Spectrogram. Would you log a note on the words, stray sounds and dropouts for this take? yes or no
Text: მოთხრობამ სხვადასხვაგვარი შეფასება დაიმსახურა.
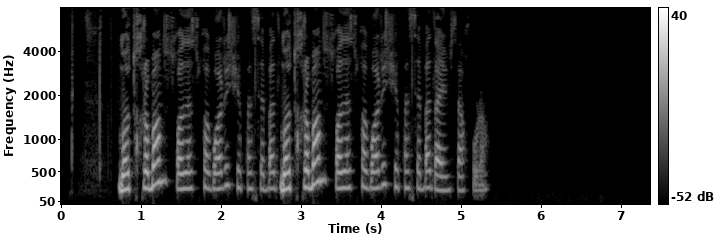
yes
